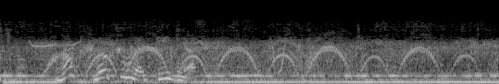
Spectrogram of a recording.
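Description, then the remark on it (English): A Voice of America shortwave broadcast, monitored in Moscow, buried under Russian jamming: steady electronic hum and drone with repeated warbling, arching whistles sweeping up and down about once a second, loud and continuous, with muffled voice-like sound beneath. “Knew it because of the expensive and elaborate measures the Russians took to jam those broadcasts, to ring down a curtain of static.”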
